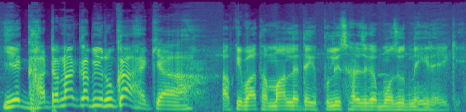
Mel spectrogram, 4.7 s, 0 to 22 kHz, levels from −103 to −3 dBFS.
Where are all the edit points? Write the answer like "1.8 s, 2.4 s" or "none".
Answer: 2.2 s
